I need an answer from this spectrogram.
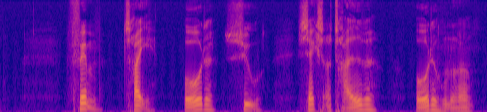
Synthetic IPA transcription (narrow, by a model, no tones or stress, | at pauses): fem̰ | t͡sʰʁɛ̰ː | ɔ̽ːdəsyʊ̰ | seɡ̥sɒ̽t͡sʰʁaðˠʋə | ɔ̽ːɾəɦunɐðˠ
